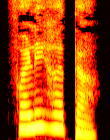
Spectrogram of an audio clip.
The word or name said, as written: ಫಳಿಹತ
